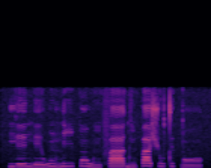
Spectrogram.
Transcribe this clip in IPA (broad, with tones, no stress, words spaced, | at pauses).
jeː˧ŋeː˨wũ˦˨niː˦ pɔ̃˦wĩ˨ faː˧dĩ˨pa˦ ʃu˦tɨ˦k͡pɔ̃˨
